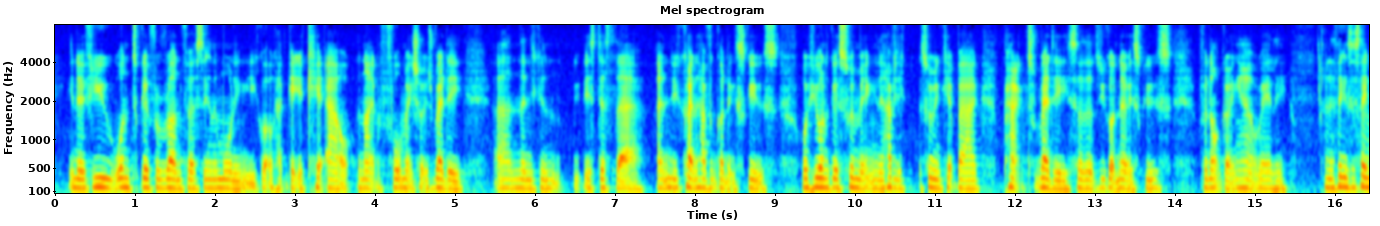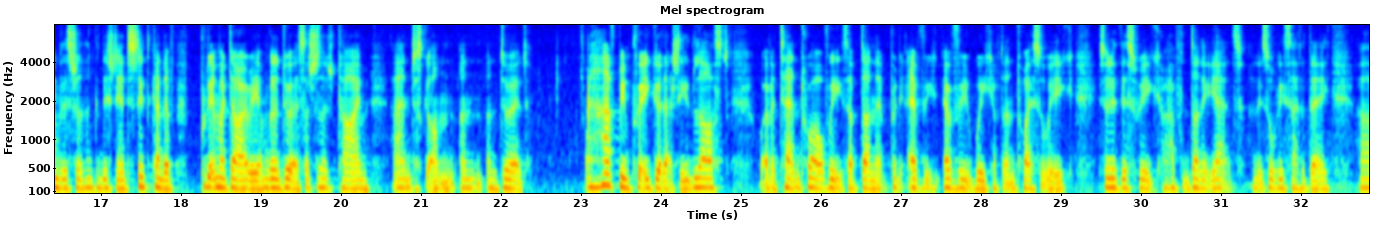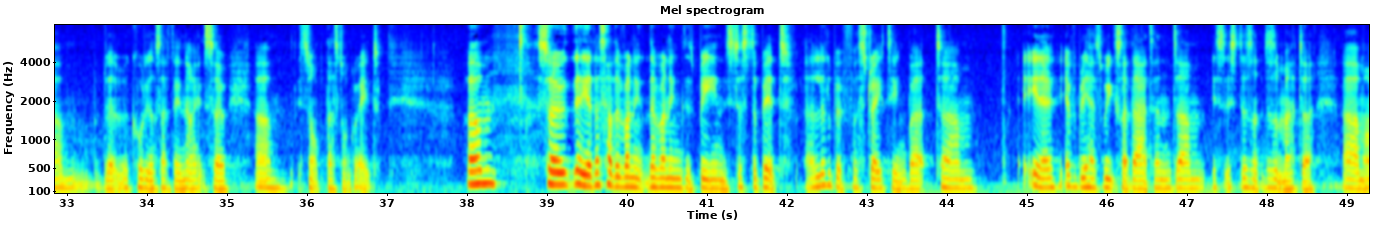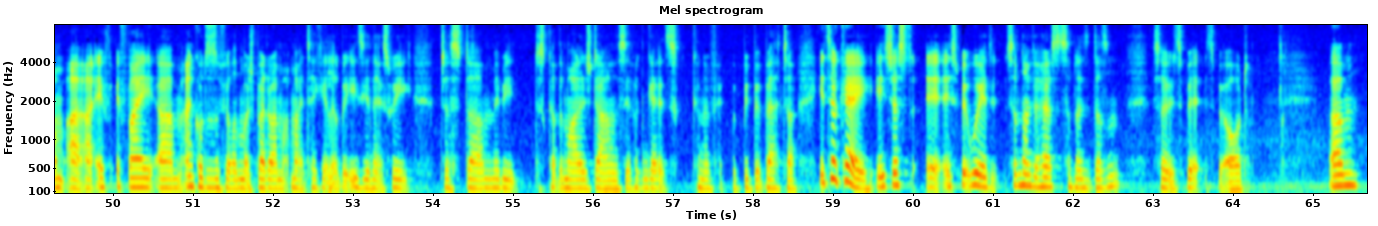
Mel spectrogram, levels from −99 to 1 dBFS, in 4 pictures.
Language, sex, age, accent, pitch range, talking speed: English, female, 50-69, British, 145-165 Hz, 240 wpm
